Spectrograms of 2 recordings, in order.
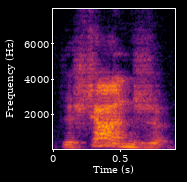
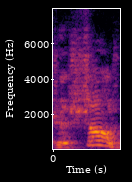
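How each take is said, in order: First: The final consonant is crisply pronounced. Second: The final consonant is not sharply pronounced. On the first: The speaker calls it right. "avec un je qui claque à la fin" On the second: The speaker calls it wrong. "on ne doit pas dire"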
